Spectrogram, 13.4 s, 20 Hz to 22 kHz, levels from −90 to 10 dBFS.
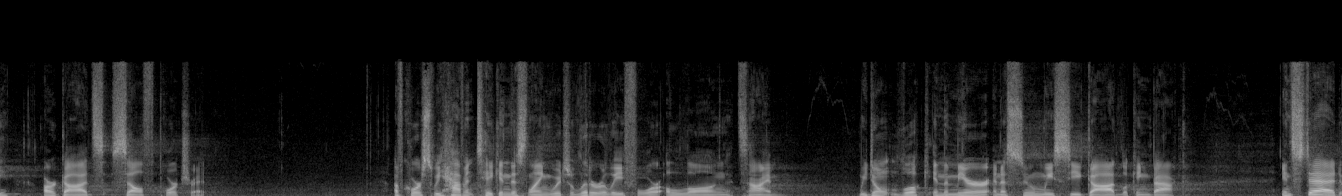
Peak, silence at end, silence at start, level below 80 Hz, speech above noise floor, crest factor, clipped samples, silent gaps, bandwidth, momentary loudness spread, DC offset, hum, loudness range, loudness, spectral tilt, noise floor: -4 dBFS; 0 s; 0 s; -64 dBFS; 35 dB; 22 dB; under 0.1%; none; 15.5 kHz; 11 LU; under 0.1%; none; 5 LU; -26 LUFS; -3.5 dB/octave; -61 dBFS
